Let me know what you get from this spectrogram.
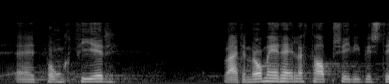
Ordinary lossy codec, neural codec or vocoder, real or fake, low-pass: none; none; real; 7.2 kHz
